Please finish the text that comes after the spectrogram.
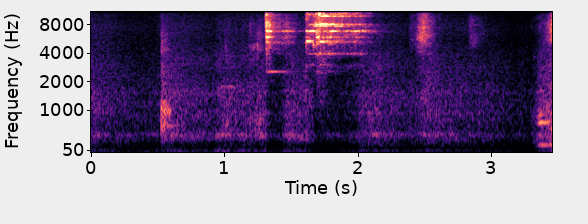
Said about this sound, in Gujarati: તેને મિક્સ બરાબર મિક્સ કરી લેશું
